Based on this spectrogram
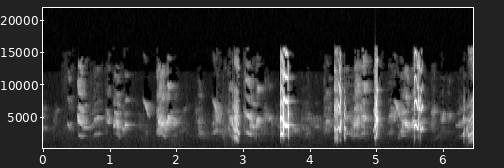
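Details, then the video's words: Rosy-faced lovebirds of white-headed opaline type, one pallid and one green, chatter with scattered thin chirps that build to louder sharp calls around three and a half and five seconds, in a quiet room. "Rosy-Faced Lovebirds - Chirping and Call Sounds"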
